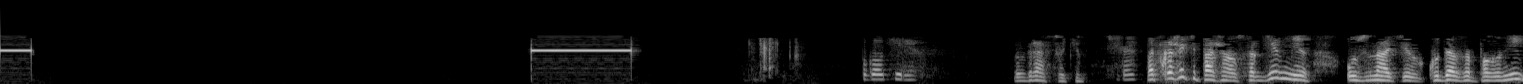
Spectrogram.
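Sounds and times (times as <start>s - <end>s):
telephone line beeps: 0.0s - 0.4s, 5.3s - 6.4s
speech: 8.7s - 9.3s, 10.1s - 15.2s.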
